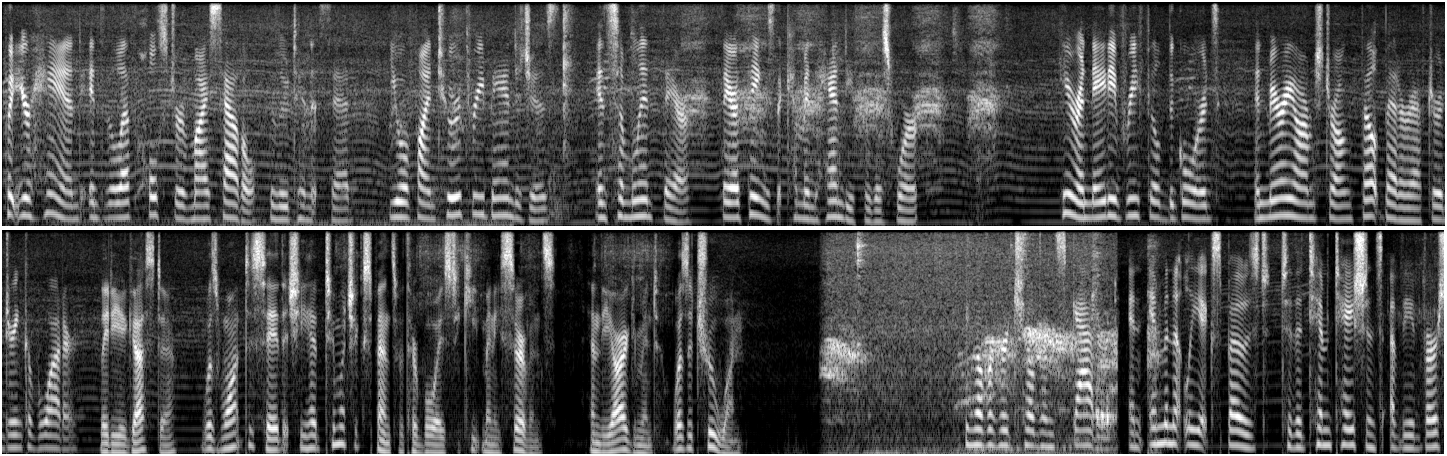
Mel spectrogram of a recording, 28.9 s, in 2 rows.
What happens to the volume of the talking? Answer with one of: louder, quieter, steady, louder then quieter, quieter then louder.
steady.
